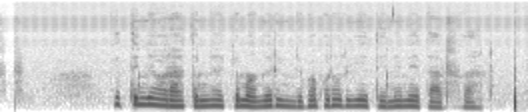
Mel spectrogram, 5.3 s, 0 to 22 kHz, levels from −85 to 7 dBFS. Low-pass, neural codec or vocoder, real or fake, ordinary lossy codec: none; none; real; none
